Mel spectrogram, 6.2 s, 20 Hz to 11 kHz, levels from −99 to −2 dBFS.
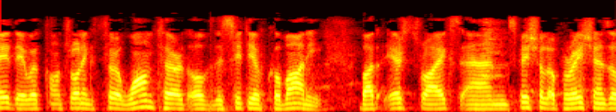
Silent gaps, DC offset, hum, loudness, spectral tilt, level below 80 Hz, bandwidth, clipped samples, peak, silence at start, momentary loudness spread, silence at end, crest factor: none; under 0.1%; none; -21 LUFS; -5.5 dB/octave; -64 dBFS; 7 kHz; under 0.1%; -4 dBFS; 0 s; 6 LU; 0 s; 16 dB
